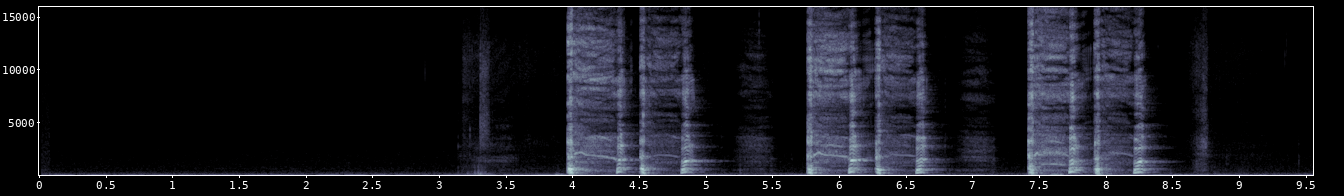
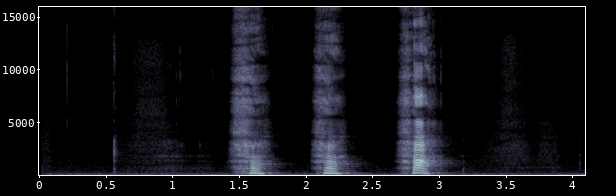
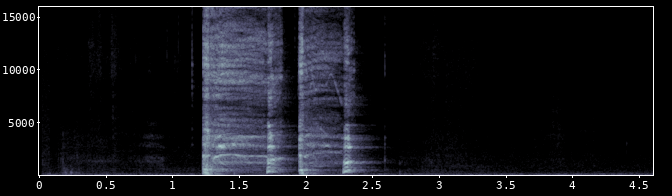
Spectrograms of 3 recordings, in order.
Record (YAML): three_cough_length: 9.6 s
three_cough_amplitude: 15311
three_cough_signal_mean_std_ratio: 0.31
exhalation_length: 4.1 s
exhalation_amplitude: 9440
exhalation_signal_mean_std_ratio: 0.26
cough_length: 4.6 s
cough_amplitude: 6699
cough_signal_mean_std_ratio: 0.31
survey_phase: beta (2021-08-13 to 2022-03-07)
age: 45-64
gender: Female
wearing_mask: 'No'
symptom_none: true
smoker_status: Ex-smoker
respiratory_condition_asthma: false
respiratory_condition_other: false
recruitment_source: REACT
submission_delay: 3 days
covid_test_result: Negative
covid_test_method: RT-qPCR
influenza_a_test_result: Negative
influenza_b_test_result: Negative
